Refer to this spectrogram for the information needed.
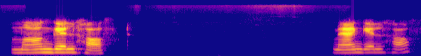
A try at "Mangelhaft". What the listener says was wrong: No, not mangle. Mangelhaft.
